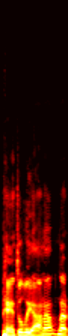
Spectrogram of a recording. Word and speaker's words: Pantoliano: Pantoliano?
